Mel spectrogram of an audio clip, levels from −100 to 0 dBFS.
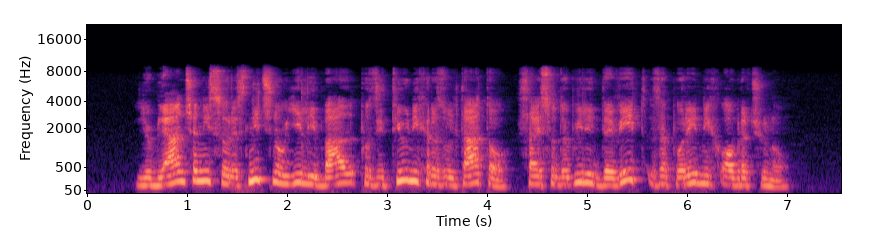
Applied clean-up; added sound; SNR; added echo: none; none; none; none.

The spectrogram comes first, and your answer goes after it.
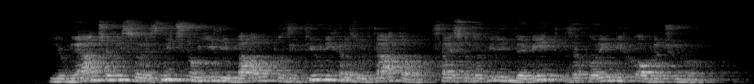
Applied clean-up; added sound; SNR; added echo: none; none; none; reverberation time 1.0 s.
